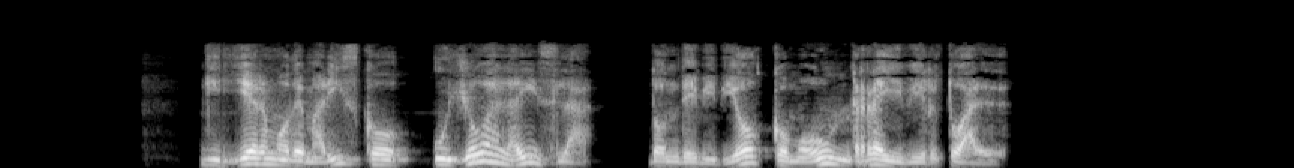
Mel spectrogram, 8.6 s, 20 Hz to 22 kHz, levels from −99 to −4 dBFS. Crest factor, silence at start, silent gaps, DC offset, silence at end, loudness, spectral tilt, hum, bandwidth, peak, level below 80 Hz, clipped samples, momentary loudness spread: 18 dB; 1.35 s; 4.03-4.33 s; under 0.1%; 1.95 s; -19 LUFS; -6.5 dB/octave; none; 7.6 kHz; -2 dBFS; -58 dBFS; under 0.1%; 13 LU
